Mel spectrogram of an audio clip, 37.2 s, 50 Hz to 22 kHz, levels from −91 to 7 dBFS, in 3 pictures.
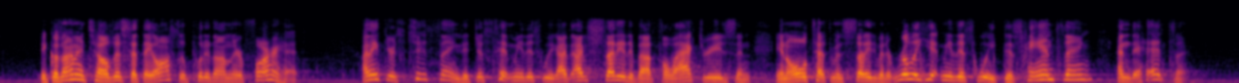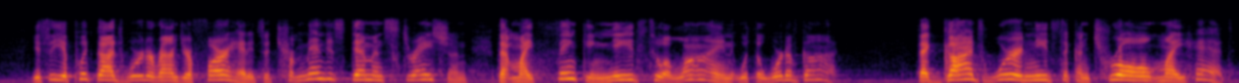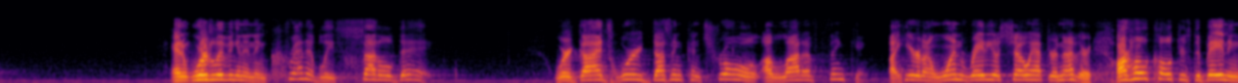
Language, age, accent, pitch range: English, 50-69, American, 150-225 Hz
